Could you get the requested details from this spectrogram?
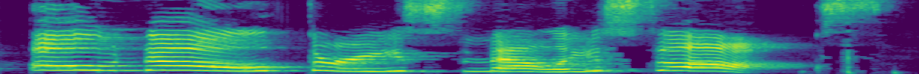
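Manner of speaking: high, loud, slow dismayed shout; Oh no, shouted high and drawn out. Acted. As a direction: yell it out in disgust at the socks. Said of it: "and shouts".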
